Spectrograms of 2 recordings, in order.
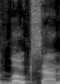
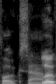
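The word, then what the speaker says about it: LokSound: with lock sound or loc sound it's pronounced lok sound sound lock sound i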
